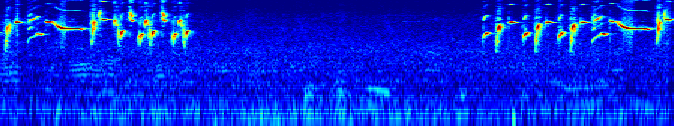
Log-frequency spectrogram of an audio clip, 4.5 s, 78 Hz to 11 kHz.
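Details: Goldfinch song from a 2016 world championship competition entry: two bouts of lively, chattering twitters and bright whistled slurs separated by a short silent gap.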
